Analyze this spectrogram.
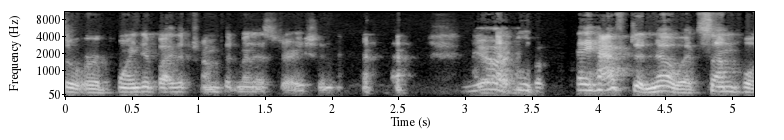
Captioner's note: laughs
